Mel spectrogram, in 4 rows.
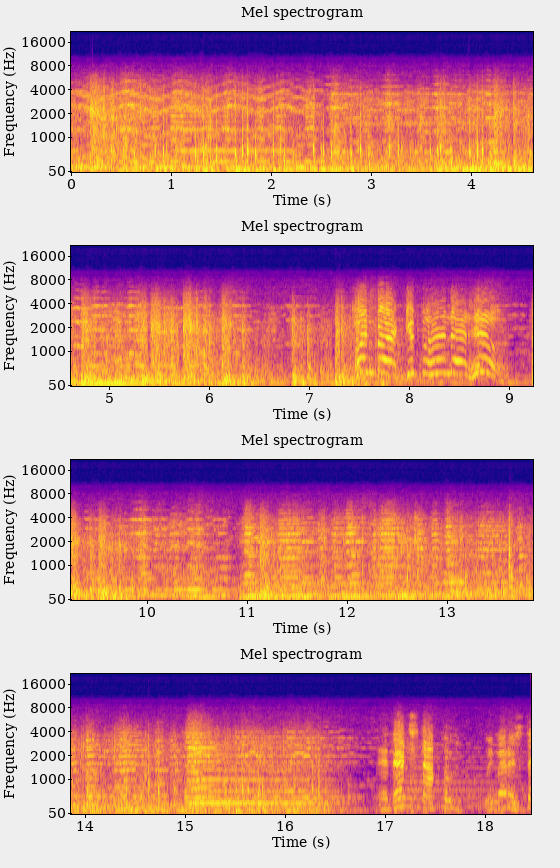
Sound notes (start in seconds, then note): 4.9 guns firing; 10.5 dramatic orchestral music continues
